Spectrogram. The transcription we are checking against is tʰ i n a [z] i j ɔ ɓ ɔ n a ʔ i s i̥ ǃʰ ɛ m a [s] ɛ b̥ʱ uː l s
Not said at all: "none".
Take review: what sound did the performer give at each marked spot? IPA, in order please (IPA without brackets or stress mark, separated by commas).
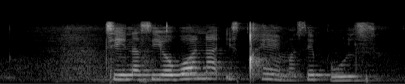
s, s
